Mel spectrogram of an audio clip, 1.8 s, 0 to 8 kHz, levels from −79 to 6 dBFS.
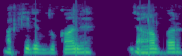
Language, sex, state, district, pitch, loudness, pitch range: Hindi, male, Bihar, Lakhisarai, 140 Hz, -25 LUFS, 135-145 Hz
